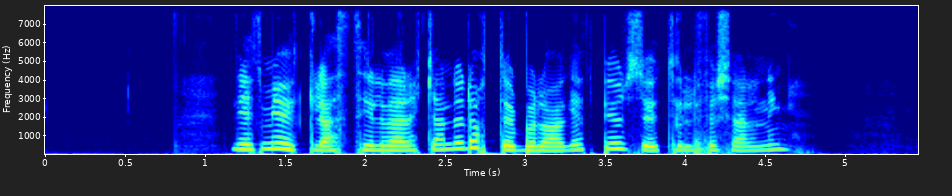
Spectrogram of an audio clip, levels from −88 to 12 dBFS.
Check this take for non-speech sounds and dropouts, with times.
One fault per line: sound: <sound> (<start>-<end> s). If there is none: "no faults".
no faults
